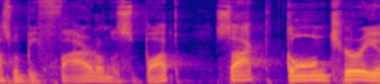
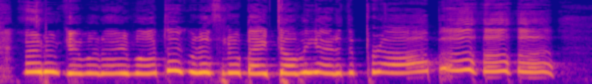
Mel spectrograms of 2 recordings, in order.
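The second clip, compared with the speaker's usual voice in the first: put-on squeaky, very high, drawn-out whiny crying. Mocking people who go around crying when they don't get their way: mock crying. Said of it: "going around crying 'cause they don't get what they want".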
